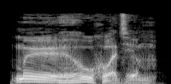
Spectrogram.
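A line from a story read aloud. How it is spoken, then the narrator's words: Softer. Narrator (Russian): сказал он уже мягче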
